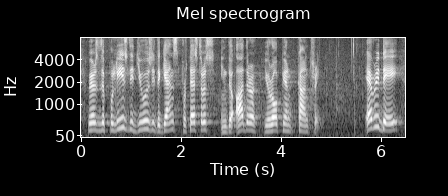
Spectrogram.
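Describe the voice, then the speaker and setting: A woman with a Serbian accent reading a prepared speech as a parliamentarian in an assembly. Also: medium pitch. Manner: reads a prepared statement, occasional restarts.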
